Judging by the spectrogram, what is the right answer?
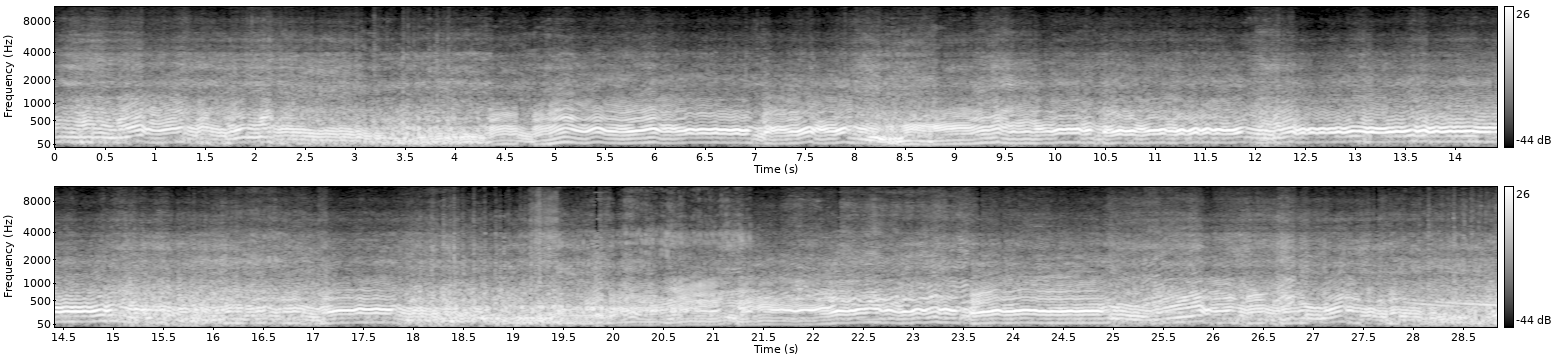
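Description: Dirt bike engine heard from the bike itself while it is ridden around a motocross track, its pitch climbing and dropping again and again as the rider works the throttle through straights, jumps and corners, over steady wind and track noise.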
